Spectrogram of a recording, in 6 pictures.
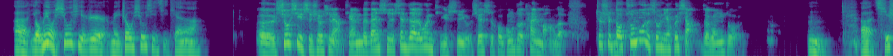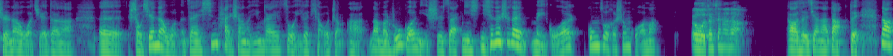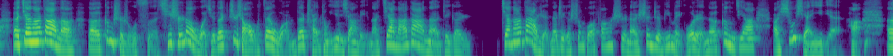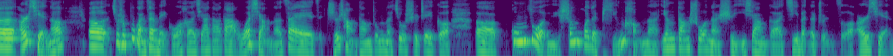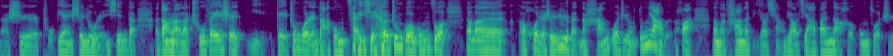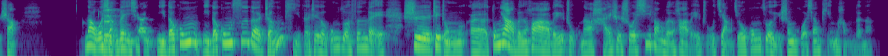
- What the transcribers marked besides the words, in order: tapping; teeth sucking; other background noise; "加拿大" said as "加达大"; laughing while speaking: "在一些个"
- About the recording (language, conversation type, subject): Chinese, advice, 工作和生活时间总是冲突，我该怎么安排才能兼顾两者？
- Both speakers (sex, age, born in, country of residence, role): male, 35-39, China, Canada, user; male, 45-49, China, United States, advisor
